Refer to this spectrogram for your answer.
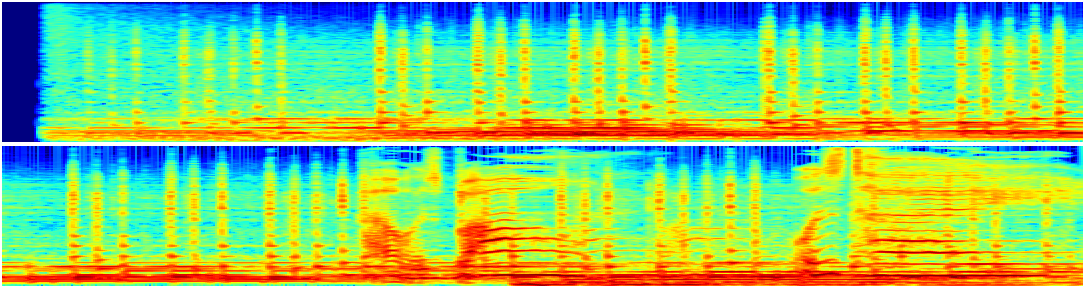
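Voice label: male; Aniversário de Afilhado – Voz Masculina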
